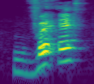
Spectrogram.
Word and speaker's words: vẽ: 다음 은 've' 인데 , 그 위 에 물 결표 가 있습니다 . 이것 은 ' 브이 - 이 ' 발음 유형 의 톤 입니다 . 'Vẽ', 'vẽ', ' vẽ'— 아이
